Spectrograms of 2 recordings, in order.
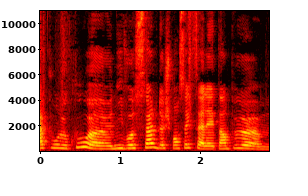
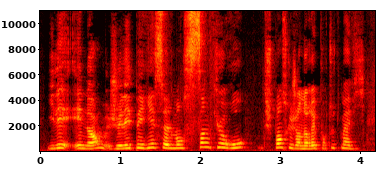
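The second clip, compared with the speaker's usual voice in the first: normal talking voice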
